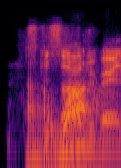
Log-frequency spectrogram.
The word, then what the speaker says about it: schisandra berry: I'm not even sure how to pronounce schisandra berry. – Yep. Very good. Yep. Schisandra berry. That's how I pronounce it.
